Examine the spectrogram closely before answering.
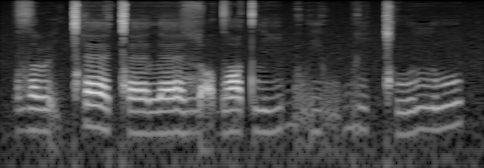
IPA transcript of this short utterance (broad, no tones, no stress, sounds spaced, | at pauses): zˤ ə ɭ ḭ ǀʰ æ ǀ æ l æ ɮ o̰ dˤ o t l i b ṵ j ṵ b i ǀʰ u lː u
